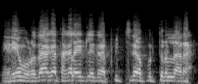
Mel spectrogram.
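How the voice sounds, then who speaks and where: A dubbing actor playing a scheming, fawning middle-aged uncle in a dubbed film, talking in a rapid, theatrical, wheedling way. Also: male voice, high-pitched, fairly even intonation, sharp tone, no echo. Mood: scolding. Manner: rapid, wheedling and theatrical, scolding then pleading. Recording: dry studio dub.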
